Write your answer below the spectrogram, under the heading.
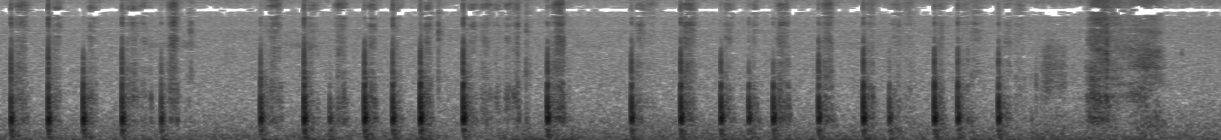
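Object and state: Stylus writing on a tablet with a matte paper-like film.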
